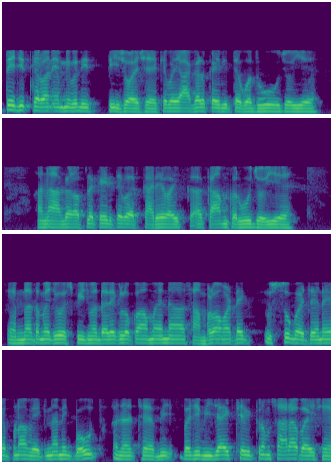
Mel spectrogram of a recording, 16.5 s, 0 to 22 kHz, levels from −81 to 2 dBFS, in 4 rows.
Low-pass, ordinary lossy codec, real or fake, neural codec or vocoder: 3.6 kHz; none; fake; vocoder, 22.05 kHz, 80 mel bands, Vocos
